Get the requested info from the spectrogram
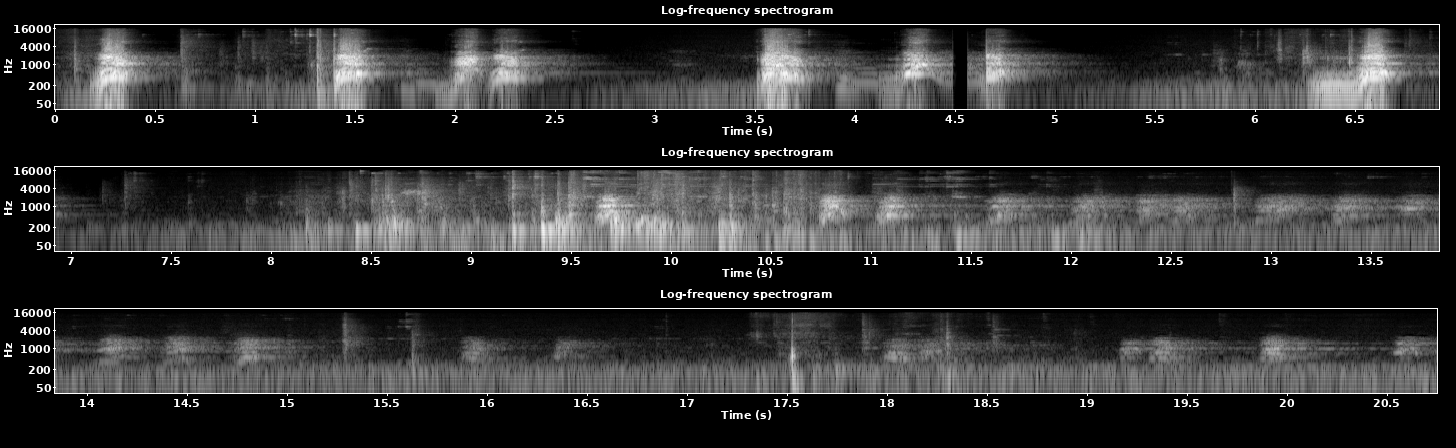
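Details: Two standard poodles chase deer. For about seven seconds they give loud, separated barks at irregular intervals, then the barking fades into a rustling, scuffling commotion and faint, rapid, distant-sounding yaps over a low rumble.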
